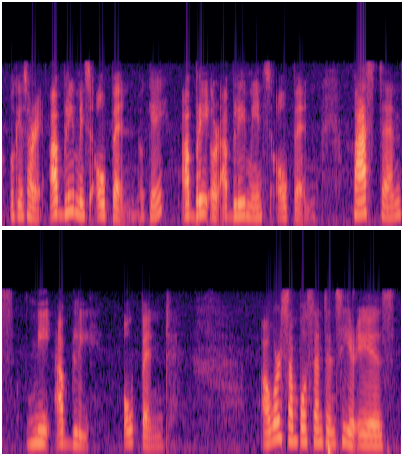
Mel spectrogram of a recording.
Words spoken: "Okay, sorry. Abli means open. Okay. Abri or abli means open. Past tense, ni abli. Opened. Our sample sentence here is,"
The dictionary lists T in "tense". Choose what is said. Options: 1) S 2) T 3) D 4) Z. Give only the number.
2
